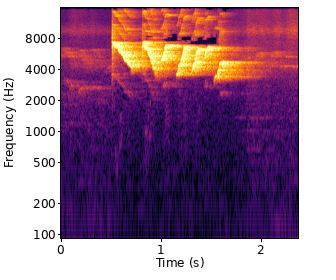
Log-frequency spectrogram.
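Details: Single high, rapid phrase of stepped, falling buzzy notes from an agitated white-eye in captivity calling for its lost flock, fading at the end.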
